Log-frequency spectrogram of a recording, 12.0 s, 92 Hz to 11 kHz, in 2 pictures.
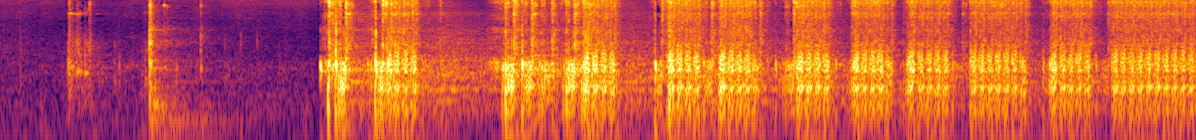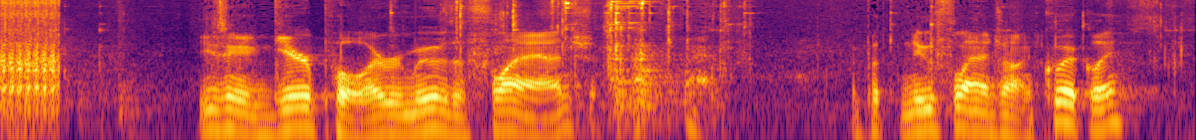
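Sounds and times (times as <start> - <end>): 
impact wrench loosening a stubborn pinion nut on a differential: 1.6 - 6.6
speech: 7.0 - 9.7, 10.3 - 11.8.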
